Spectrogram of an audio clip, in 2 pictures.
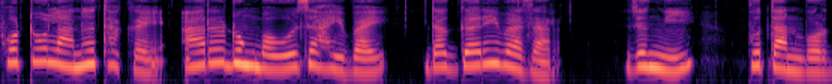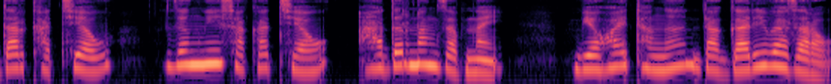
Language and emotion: Bodo, neutral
